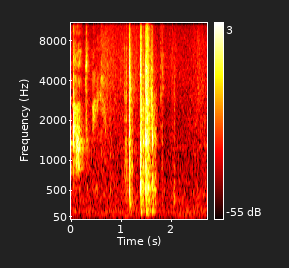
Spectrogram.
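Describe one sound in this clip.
A telephone handset clatters down onto its cradle.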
